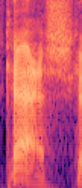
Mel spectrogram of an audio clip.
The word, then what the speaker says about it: cache: Cash.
